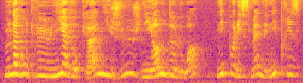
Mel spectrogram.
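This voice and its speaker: A woman voicing a learned, gently condescending male doctor of the future in a theatrical story reading. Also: sits high, animated, fairly quick, distant mic. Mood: gently lecturing. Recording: roomy with faint background noise.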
